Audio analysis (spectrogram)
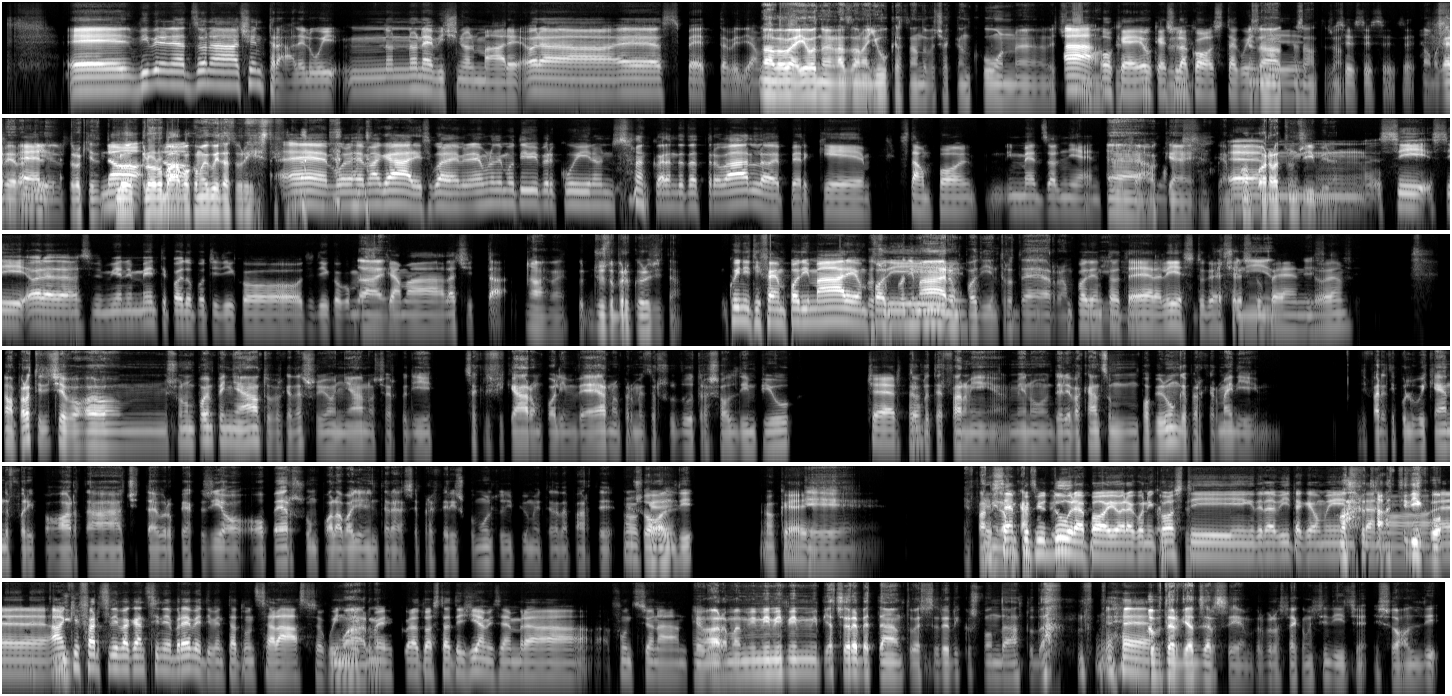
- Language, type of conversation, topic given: Italian, unstructured, Pensi che il denaro possa comprare la felicità? Perché sì o perché no?
- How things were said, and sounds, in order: drawn out: "Ora"; tapping; "guarda" said as "guara"; laughing while speaking: "turistica"; chuckle; laughing while speaking: "sono"; drawn out: "di"; unintelligible speech; other background noise; in English: "weekend"; unintelligible speech; laughing while speaking: "Guarda"; laughing while speaking: "da"; chuckle; laughing while speaking: "Eh"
